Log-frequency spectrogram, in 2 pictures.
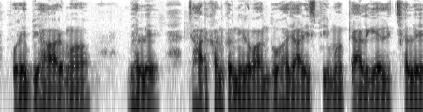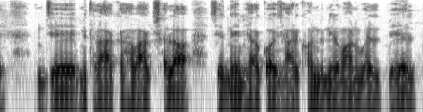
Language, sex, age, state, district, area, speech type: Maithili, male, 30-45, Bihar, Darbhanga, rural, spontaneous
